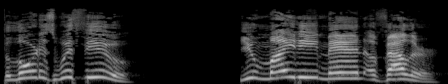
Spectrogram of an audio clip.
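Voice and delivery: loud, high, drawn-out angelic greeting; booming proclamation. Acted. Angel greets hiding Gideon as a hero, loudly proclaiming. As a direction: proclaim it like a herald, big and slow.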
